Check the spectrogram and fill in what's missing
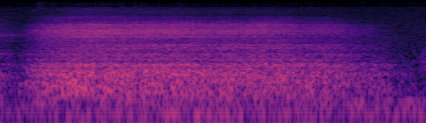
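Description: Steady breath sound held in a side-stretch yoga pose, one long airy exhale-like rush lasting about two seconds, close and soft with no talking.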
